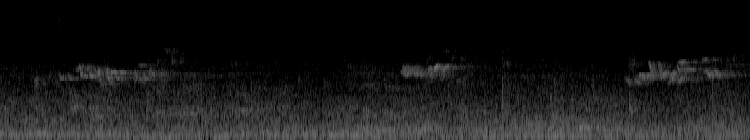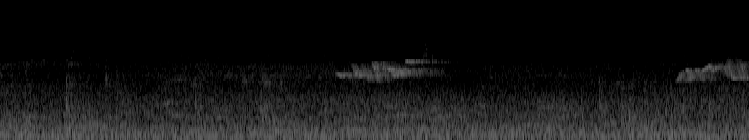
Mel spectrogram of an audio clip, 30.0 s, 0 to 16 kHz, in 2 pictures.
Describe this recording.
"Round five p.m. terrace with violin, bells and barking Lucy in the time of COVID19": soundscape. Chapter CLXXIV of Ascolto il tuo cuore, città. I listen to your heart, city, Wednesday, May 20th, 2021. Fixed position on an internal terrace at San Salvario district Turin. A violin is exercising in the south, shortly after 5 p.m. the bells ring out and Lucy barks and howls, as is her bad habit. More than one year and two months after emergency disposition due to the epidemic of COVID19. Start at 4:53: p.m. end at 5:24 p.m. duration of recording 30’43”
